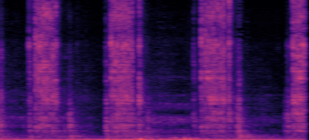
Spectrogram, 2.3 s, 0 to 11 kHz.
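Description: Ratchet wrench tightening bolts on a JD 300 corn picker husking bed, with four crisp, rhythmic bursts of clicking ratchet strokes close up over a low background hum.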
